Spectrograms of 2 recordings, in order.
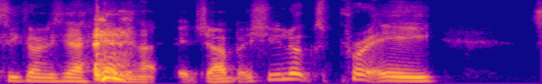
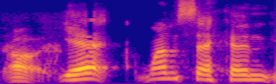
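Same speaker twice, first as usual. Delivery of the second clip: put-on old lady voice; 8 semitones higher than usual. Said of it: "she goes".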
